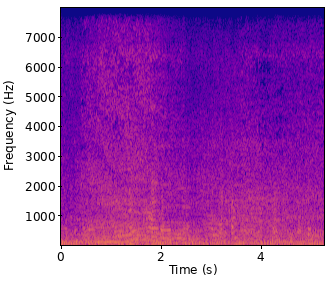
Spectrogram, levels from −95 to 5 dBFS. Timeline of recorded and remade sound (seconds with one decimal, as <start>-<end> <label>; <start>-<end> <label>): 0.0-1.3 recorded; 1.3-4.5 remade; 4.5-5.3 recorded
